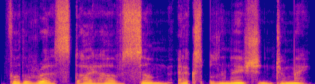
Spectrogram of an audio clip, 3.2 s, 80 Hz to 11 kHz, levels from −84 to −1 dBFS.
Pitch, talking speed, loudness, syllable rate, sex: 130 Hz, 170 wpm, -16 LUFS, 4.0 syllables/s, male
